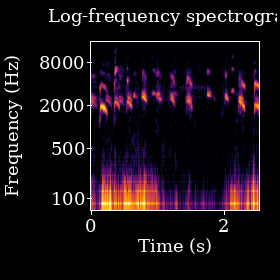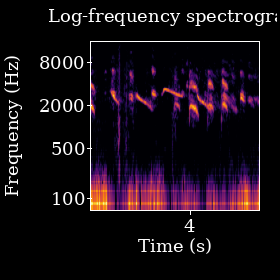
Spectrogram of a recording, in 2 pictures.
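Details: True trinca-ferro (Saltator similis): rapid chips and squeaks blending into smooth whistled phrases that rise then fall, backed by heavy low-pitched rumbling noise throughout.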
